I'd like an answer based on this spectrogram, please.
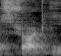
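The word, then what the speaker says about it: Schottky: ये तो प्रोनाउंस करेंगे यार, शॉर्ट की है ना, SCHOTT की भाई, ठीक है, शॉर्ट की डिफेक्ट कहेंगे।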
